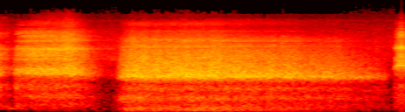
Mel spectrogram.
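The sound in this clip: A deep breath is taken during a guided group session: a short, soft inhale followed by a long, steady airy exhale, quiet and with no talk.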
